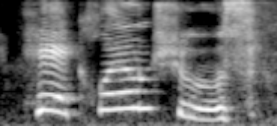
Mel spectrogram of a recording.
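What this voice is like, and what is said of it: Exaggerated Russian-accented character voice. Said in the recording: “He is Russian. He has a horrible Russian accent”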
